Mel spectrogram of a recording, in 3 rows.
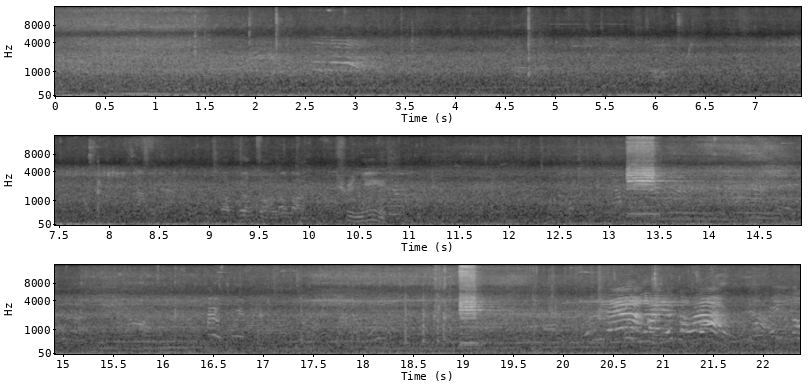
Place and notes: South Station Road, Shanghai - on the road
Traffic Sound, Line through a variety of shops, Binaural recording, Zoom H6+ Soundman OKM II
Shanghai, China, 26 November 2013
